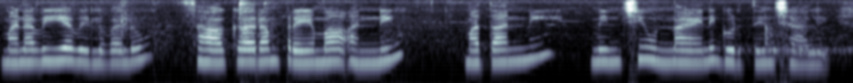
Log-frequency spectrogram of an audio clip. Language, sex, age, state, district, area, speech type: Telugu, female, 18-30, Telangana, Jangaon, urban, spontaneous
